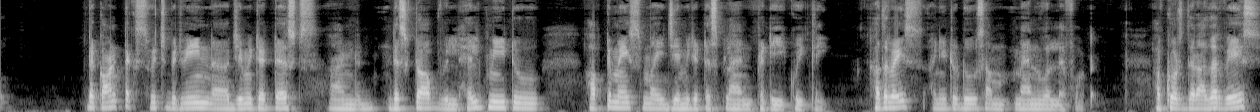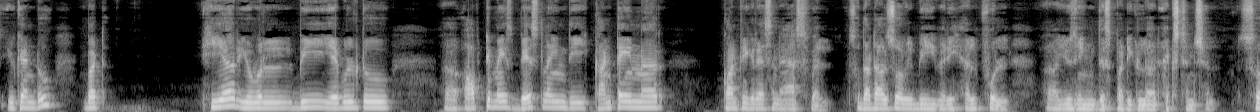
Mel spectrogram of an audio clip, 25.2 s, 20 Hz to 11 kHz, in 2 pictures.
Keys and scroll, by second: 13.8 super+Tab.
